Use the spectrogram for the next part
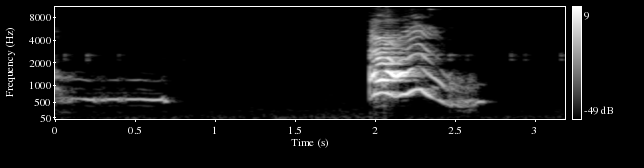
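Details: A 15-year-7-month-old pug, with a 1-year-old Cavapoo present, whines, a steady high tone followed by a louder, arching whimper, asking to go outside while it is raining; its usual call, recorded 28 April 2013.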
